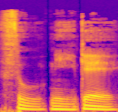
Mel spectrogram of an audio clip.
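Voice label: "thunike", concatenated syllables; Affixing experiment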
